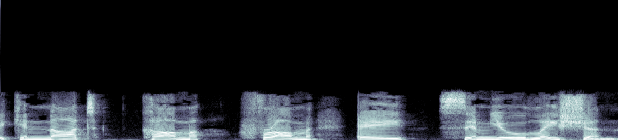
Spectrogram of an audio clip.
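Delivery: deliberate, measured, slow, careful, every word placed. Explaining something to listeners so they can understand, slow and careful. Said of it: "I'm saying this very slowly and carefully".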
